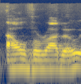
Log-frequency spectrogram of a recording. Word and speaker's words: Alvarado: Alvarado is A L V A R A D O dot com.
